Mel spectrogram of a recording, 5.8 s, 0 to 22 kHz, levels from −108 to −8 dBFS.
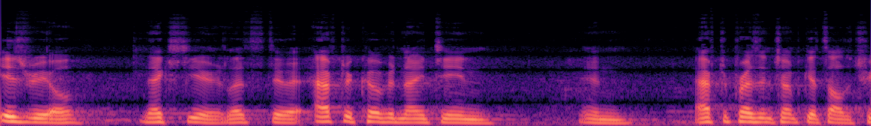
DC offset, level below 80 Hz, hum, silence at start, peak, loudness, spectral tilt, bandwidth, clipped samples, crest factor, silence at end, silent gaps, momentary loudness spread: under 0.1%; -70 dBFS; none; 0 s; -16 dBFS; -35 LUFS; -9 dB/octave; 7.6 kHz; under 0.1%; 18 dB; 0 s; none; 10 LU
